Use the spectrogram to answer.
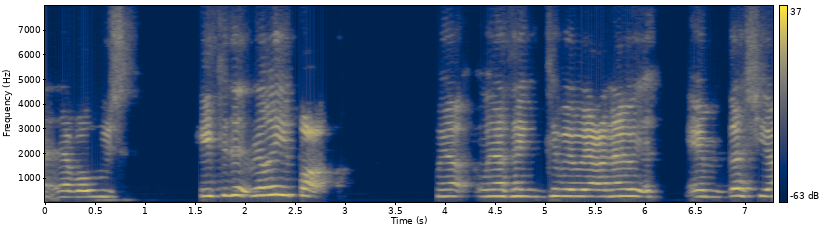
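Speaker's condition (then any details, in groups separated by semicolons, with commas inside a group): Cerebral palsy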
